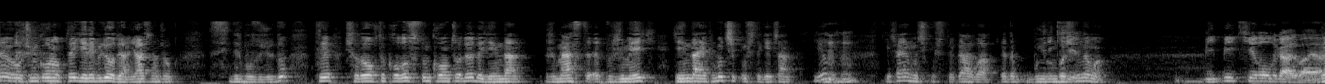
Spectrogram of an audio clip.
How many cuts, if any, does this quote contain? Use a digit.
1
